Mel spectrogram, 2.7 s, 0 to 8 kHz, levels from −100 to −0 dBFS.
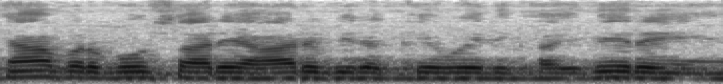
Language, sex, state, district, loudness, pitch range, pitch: Hindi, male, Haryana, Rohtak, -14 LUFS, 145-160 Hz, 155 Hz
